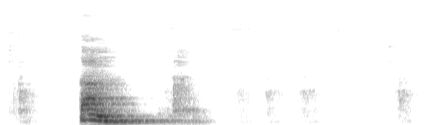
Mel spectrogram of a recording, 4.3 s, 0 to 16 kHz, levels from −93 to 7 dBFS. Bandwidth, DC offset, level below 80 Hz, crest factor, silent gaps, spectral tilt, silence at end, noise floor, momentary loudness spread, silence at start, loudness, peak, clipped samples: 5 kHz; under 0.1%; -64 dBFS; 22 dB; none; -12 dB/octave; 2.75 s; -85 dBFS; 20 LU; 0.8 s; -27 LUFS; -12 dBFS; under 0.1%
